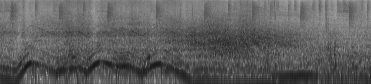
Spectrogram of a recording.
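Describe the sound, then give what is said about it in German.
A Lexus LFA sports car engine revs up and down in several quick, loud surges, then settles into a steady high drone as the car drives on, with no talking. “Ja, liebe Hörer, jetzt sind wir tatsächlich in diesem super tollen Auto unterwegs, dass wir im Moment noch ziemlich langsam fahren, hängt einfach damit zusammen, dass das nicht Autos sind, die man so unbedingt auf normalen Straßen fahren würde.”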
